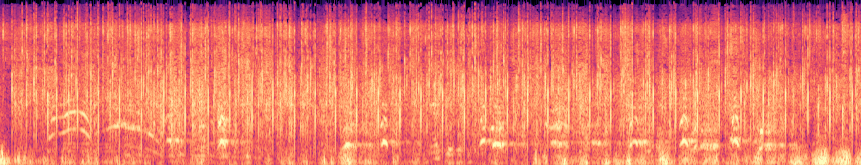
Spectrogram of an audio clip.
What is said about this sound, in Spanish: voy a pedir un fortísimo, pero fortísimo, lo más fuerte que puedan vuestras manos aplaudir, para Fayez Badawi.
